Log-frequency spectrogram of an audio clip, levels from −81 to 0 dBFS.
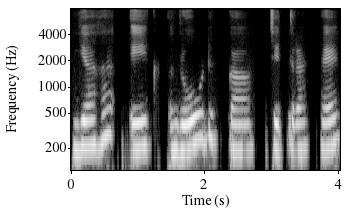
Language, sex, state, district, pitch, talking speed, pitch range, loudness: Hindi, female, Madhya Pradesh, Dhar, 195 Hz, 90 wpm, 190-210 Hz, -15 LUFS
